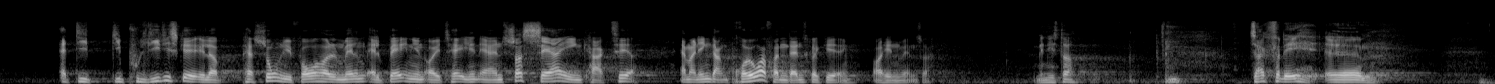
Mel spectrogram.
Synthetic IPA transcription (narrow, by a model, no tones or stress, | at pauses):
æd̥id̥ipʰo̝lid̥isɡ̥əelɐpʰæɐso̝̰ːnliəfɒːhɒ̽l̰mel̰m̩ælb̥ɛ̰ːnjənɒ̽it͡sʰɛ̰ːljənæɐe̝nsɒ̽sæɐie̝nkʰɑ̈ːɡ̥̚t͡sʰe̝̰ɐ̰ | æmæne̝ŋn̩ɡɑ̈ŋ̰pʰʁœːʊɐfɒ̽d̥end̥ænsɡ̥əʁɛɡ̥e̝ɐ̰eŋʔɒ̽henʋen̰əsɑ̈ɪ | minisd̥ɐ | t͡sʰɑ̈ɡ̥fɒde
